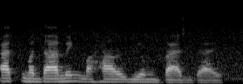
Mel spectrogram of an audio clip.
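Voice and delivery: ordinary talk

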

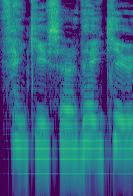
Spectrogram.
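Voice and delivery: scared, frightened tone. Voicing villagers who bow and take oranges from the cat: scared villagers thanking. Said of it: "like they're kinda scared of it".

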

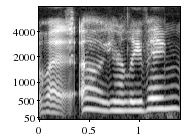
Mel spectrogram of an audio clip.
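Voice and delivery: very quiet, just-woken, drowsy murmur. Acting out a scene as Hugh Grant just woken up: sleepy Hugh Grant. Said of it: "I'm Hugh Grant sleepily".

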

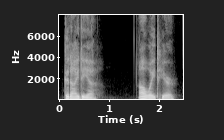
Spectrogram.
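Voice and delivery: ordinary delivery, nothing marked

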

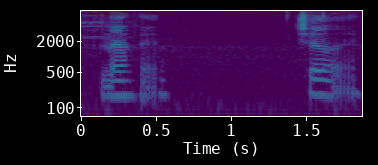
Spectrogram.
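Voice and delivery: exhausted, barely-there, whispered mumble. Asked by a caller how the day went, a character answers tired, exhausted. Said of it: "You sound like you had an exhausting day".

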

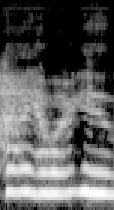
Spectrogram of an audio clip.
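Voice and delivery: very high-pitched, sugary sweet niceness. Retelling how an overly nice man greeted the speaker, imitating a soft-spoken sweet voice. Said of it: "soft-spoken, sweet-natured person".

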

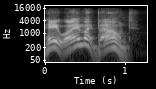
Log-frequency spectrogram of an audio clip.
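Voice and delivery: strange character voice, high and very loud. Voicing a confused character who finds himself bound, odd NPC voice. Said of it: "I don't know why his voice is like that now".

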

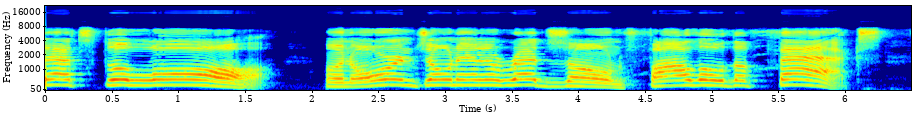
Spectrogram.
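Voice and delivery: mock condescending yell, slow and high, drawn-out law. Quoting what the governor yelled in reply to a confused question, retelling a yell. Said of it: "he yells".

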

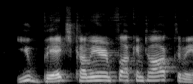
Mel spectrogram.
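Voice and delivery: play-acted enraged, high-pitched furious screaming. Retelling how a mom ran down another mom: imitating a mom yelling. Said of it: "start yelling".

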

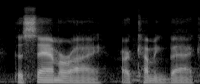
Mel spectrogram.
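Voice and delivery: ordinary talk

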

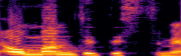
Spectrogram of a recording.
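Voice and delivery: mock matter-of-fact, flat tone. Retelling what a child said: imitating a child's matter-of-fact tone. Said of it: "kids say it's so matter of fact".

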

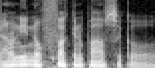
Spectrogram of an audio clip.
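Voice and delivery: plain

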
